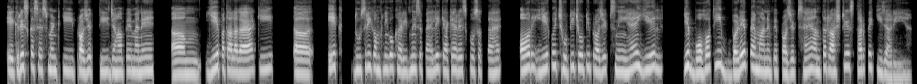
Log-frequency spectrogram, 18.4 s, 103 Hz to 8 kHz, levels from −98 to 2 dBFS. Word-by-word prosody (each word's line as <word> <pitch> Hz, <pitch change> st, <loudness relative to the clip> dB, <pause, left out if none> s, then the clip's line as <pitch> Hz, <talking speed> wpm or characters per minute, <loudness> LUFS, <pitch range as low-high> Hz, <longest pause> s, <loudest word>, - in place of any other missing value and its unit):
एक 195 Hz, 0 st, +1 dB
risk 245 Hz, +3 st, +2 dB
assessment 220 Hz, -3 st, -1 dB
की 205 Hz, -2 st, -4 dB
project 200 Hz, 0 st, +2 dB
थी 200 Hz, 0 st, -1 dB
जहाँ 190 Hz, -1 st, +1 dB
पे 205 Hz, 0 st, -3 dB
मैंने 195 Hz, 0 st, 0 dB, 0.6 s
अम 175 Hz, 0 st, +3 dB
ये 205 Hz, +7 st, +3 dB
पता 215 Hz, -2 st, +2 dB
लगाया 190 Hz, 0 st, +5 dB
कि 220 Hz, 0 st, -3 dB, 0.6 s
अ, 180 Hz, -1 st, +5 dB, 0.4 s
एक 250 Hz, +1 st, +3 dB, 0.3 s
दूसरी 220 Hz, +4 st, 0 dB
कंपनी 225 Hz, -2 st, -2 dB
को 235 Hz, 0 st, +1 dB
खरीदने 205 Hz, +2 st, -1 dB
से 225 Hz, -, -3 dB
पहले 205 Hz, +3 st, -1 dB
क्या-क्या 215 Hz, -1 st, -2 dB
रिस्क 205 Hz, 0 st, -2 dB
हो 210 Hz, -, -5 dB
सकता 190 Hz, -2 st, -6 dB
है? 195 Hz, +1 st, -2 dB, 0.4 s
और 235 Hz, +4 st, +6 dB
ये 215 Hz, +1 st, -1 dB
कोई 265 Hz, +1 st, -3 dB
छोटी-छोटी 235 Hz, +1 st, -1 dB
प्रोजेक्ट्स 215 Hz, 0 st, -2 dB
नहीं 200 Hz, -2 st, 0 dB
है 230 Hz, +6 st, +2 dB
ये 225 Hz, +2 st, +1 dB
ल 215 Hz, -2 st, -5 dB, 0.4 s
ये 265 Hz, +3 st, +5 dB
बहुत 220 Hz, +7 st, +3 dB
ही 285 Hz, 0 st, +2 dB, 0.2 s
बड़े 210 Hz, +9 st, +6 dB
पैमाने 210 Hz, -5 st, +1 dB
पे 200 Hz, -, -3 dB
प्रोजेक्ट्स 185 Hz, 0 st, -3 dB
हैं 205 Hz, +4 st, 0 dB
अंतरराष्ट्रीय 210 Hz, +3 st, +1 dB
स्तर 215 Hz, -5 st, -1 dB
पे 250 Hz, -, -1 dB
की 210 Hz, -6 st, -6 dB
जा 165 Hz, -4 st, -2 dB
रही 145 Hz, 0 st, -7 dB
है। 155 Hz, 0 st, -11 dB
210 Hz, 165 wpm, -21 LUFS, 195-230 Hz, 0.6 s, और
